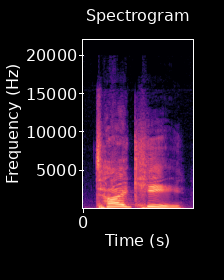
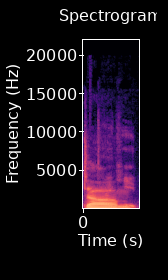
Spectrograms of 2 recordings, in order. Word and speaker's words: Tyche: Song called "Welcome Home" from Tyche. That's how you pronounce their name. But Tyche, Tyche, Tyche.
